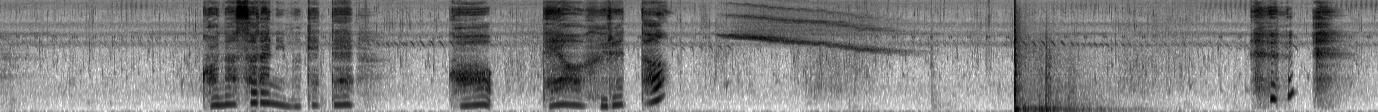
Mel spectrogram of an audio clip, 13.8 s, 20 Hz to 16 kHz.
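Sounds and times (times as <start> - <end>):
speech: 2.1 - 3.8, 4.5 - 6.7
firework whistling in the sky: 7.4 - 9.0, 10.2 - 11.4
firework bang with long decaying rumble in the sky: 10.2 - 11.4.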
